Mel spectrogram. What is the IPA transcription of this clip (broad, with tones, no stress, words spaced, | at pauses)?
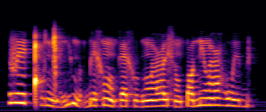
veː˥ǃʰo̤˧ŋ͡ǀɛ̤˩mʲṳ˥ ŋɤ˩ɡ͡be˥˩xõː˥˩kɛ˧ xu˩ɡõː˧ʕy˧sõ˩ k͡pɔ˧mʲõː˥ʕɔ̤˥wy˧b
